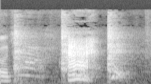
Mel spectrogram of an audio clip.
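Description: Speech: a few short words from a woman's voice, separated by brief pauses.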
